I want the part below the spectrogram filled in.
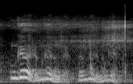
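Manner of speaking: quick, repeated little bursts; rapid self-reassurance. Retold or imitated. Man tells himself he has no problem, rapid self-reassurance. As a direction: rattle it off to convince yourself. Mocks his own forced acceptance.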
